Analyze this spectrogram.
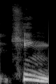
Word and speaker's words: Qing: and they established the King Dynasty uh it's it's spelled with a Q there but it's pronounced like king with a k um the King Dynasty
